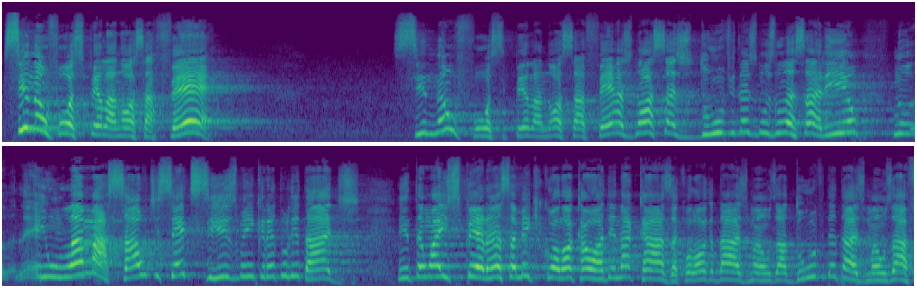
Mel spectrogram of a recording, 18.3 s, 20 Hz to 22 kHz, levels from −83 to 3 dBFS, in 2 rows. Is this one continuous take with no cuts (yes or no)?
yes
